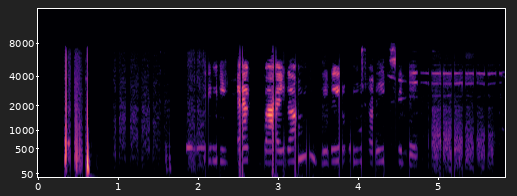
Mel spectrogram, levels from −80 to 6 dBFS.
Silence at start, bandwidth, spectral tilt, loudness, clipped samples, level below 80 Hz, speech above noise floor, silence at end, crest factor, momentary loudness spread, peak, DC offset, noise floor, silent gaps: 0.35 s; 8.4 kHz; -4 dB/octave; -25 LUFS; under 0.1%; -64 dBFS; 7 dB; 0.6 s; 28 dB; 24 LU; -2 dBFS; under 0.1%; -41 dBFS; 1.12-1.16 s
